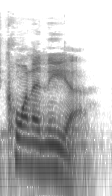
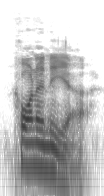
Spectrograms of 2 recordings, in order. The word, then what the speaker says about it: koinonia: But the one that I remember is koinonia. Koinonia. That is the Greek word for communication. It is spelled K-O-I-N-O-N-I-A, if you're taking notes.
